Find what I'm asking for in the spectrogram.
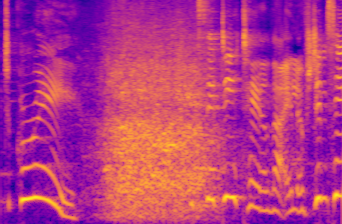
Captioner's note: laughing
